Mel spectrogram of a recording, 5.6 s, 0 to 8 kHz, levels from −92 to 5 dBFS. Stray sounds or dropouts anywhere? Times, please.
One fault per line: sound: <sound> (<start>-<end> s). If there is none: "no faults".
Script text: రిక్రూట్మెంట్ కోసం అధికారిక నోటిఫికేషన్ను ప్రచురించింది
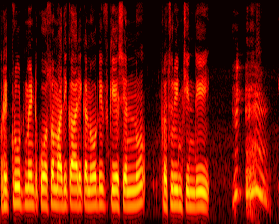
sound: throat clearing (4.6-5.4 s)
